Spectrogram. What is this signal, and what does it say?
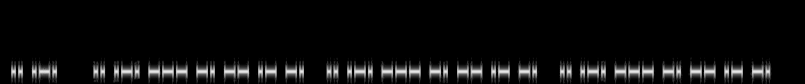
Morse code, heard as a keyed tone, about 34 wpm, 600 Hz. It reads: IR IRONMAN IRONMAN IRONMAN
